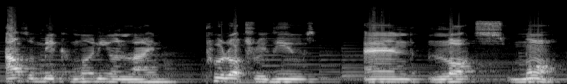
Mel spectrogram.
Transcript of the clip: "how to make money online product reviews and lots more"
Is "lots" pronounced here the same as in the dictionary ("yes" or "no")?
yes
